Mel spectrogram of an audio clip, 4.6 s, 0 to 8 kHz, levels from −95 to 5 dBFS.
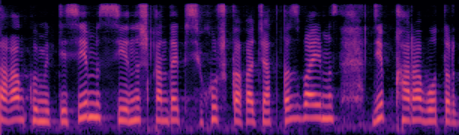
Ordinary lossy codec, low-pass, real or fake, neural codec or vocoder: none; 7.2 kHz; fake; codec, 24 kHz, 3.1 kbps, DualCodec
